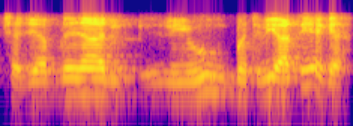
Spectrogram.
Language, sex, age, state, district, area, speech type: Hindi, male, 45-60, Madhya Pradesh, Gwalior, rural, conversation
